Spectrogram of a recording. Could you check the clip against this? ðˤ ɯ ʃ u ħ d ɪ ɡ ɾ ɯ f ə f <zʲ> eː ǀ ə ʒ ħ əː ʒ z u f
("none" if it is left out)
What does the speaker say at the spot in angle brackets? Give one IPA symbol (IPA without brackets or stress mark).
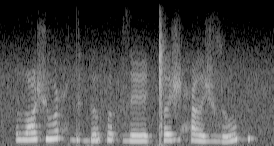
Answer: z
